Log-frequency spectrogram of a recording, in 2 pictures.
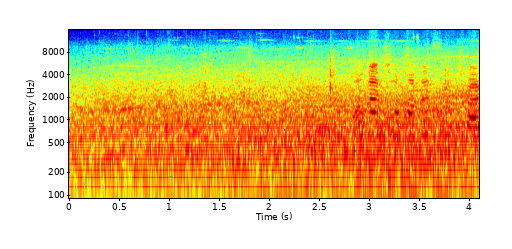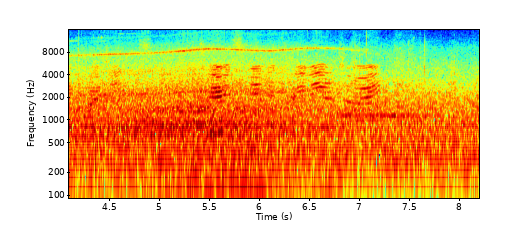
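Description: Street traffic with a heavy vehicle running in a low steady rumble that fades out near the end. A thin high whine sounds for a few seconds in the middle, and passers-by talk.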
